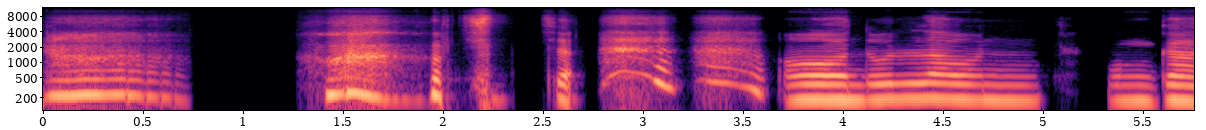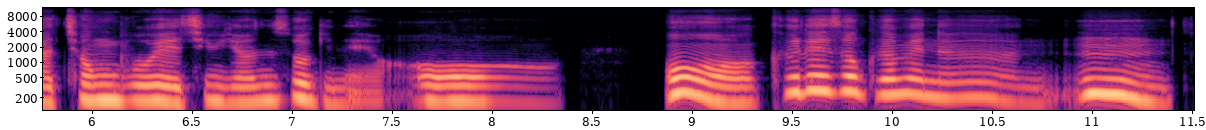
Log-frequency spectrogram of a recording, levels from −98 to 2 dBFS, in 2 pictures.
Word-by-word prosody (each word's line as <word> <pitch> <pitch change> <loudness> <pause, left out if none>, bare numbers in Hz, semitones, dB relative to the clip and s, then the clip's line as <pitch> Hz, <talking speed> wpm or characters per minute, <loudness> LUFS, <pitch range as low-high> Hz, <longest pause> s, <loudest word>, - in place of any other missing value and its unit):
아 225 -2 -1 1.4
진짜. 185 +1 -4 1.0
어 185 +1 +4
놀라운 185 -1 -1 0.3
뭔가 175 -1 -1
정보의 180 0 +1
지금 170 +2 -6
연속이네요. 165 - -3
오. 170 - -2 0.5
오 190 -10 +4
그래서 270 +4 +3
그러면은 210 -8 -4
음 230 -8 +4
185 Hz, 150 characters per minute, -19 LUFS, 175-210 Hz, 1.4 s, 어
